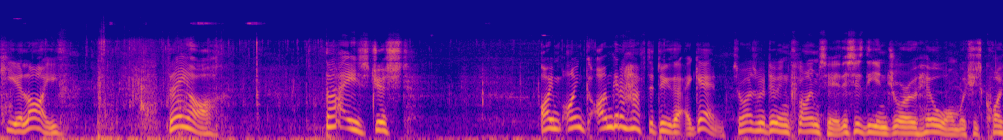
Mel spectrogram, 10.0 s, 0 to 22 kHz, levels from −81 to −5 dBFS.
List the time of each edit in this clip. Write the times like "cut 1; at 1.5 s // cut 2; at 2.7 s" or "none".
cut 1; at 7.2 s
